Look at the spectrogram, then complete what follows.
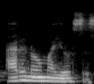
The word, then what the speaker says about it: adenomyosis: to know i want to move on to adenomyosis i said it right right yes yes so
